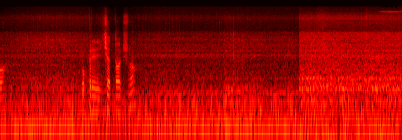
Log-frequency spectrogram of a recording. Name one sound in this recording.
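A motorcycle engine hums and revs steadily.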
